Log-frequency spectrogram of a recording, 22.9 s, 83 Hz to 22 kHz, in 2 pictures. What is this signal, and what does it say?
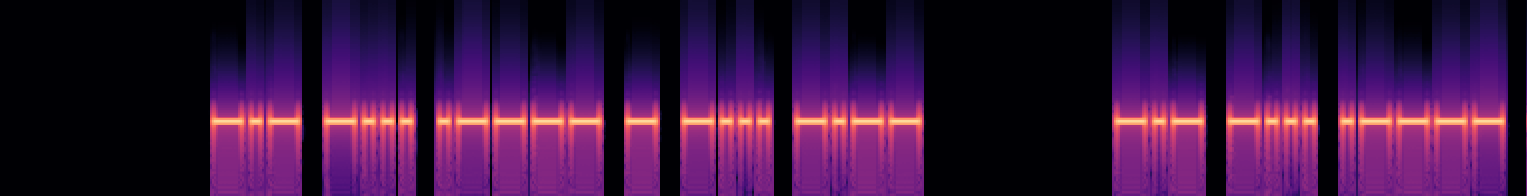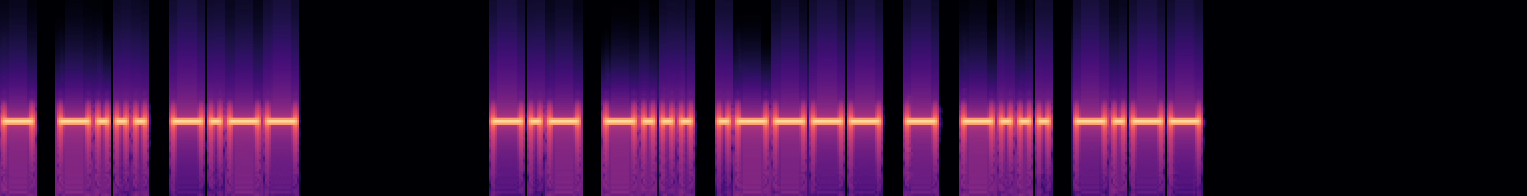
Morse code, heard as a keyed tone, about 17 wpm, 700 Hz. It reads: KB1TBY KB1TBY KB1TBY
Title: USA Call Signs - 6 Characters - Repeated 3x - 17wpm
